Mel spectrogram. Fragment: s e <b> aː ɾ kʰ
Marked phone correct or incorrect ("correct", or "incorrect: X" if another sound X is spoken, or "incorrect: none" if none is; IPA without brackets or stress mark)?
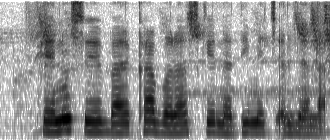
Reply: correct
